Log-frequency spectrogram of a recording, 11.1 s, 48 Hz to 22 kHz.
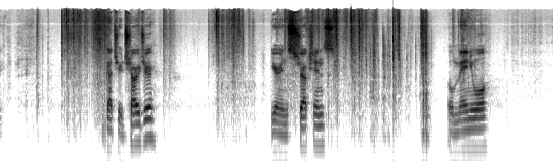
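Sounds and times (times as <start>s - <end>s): plastic packaging crinkling: 0.7s - 2.6s, 3.2s - 3.6s, 4.2s - 8.7s.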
